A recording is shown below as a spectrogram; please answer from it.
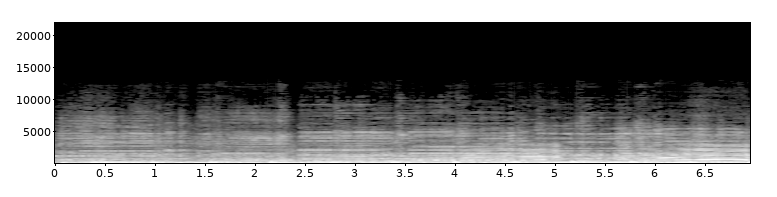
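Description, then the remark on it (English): Several cattle in petting pens along a main street moo loudly and almost continuously, their low, drawn-out calls overlapping, with a rising, wavering bellow near the end. Nobody speaks. “Along the main street, pens with animals for children to pet and feed. Cattle, sheep, and talking horses.”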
